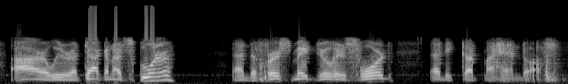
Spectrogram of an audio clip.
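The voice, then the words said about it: Pirate character voice. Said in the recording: “I do not impersonate a pirate, but I'll do my best here.”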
